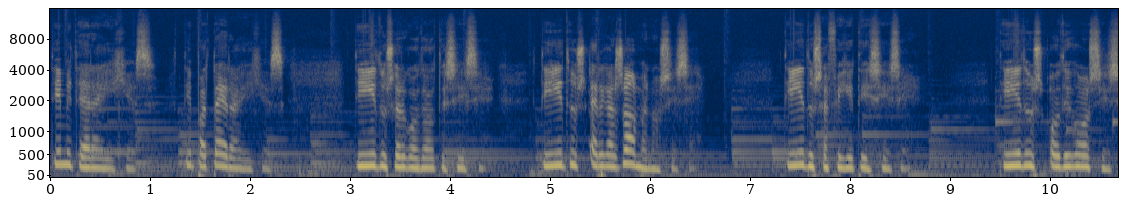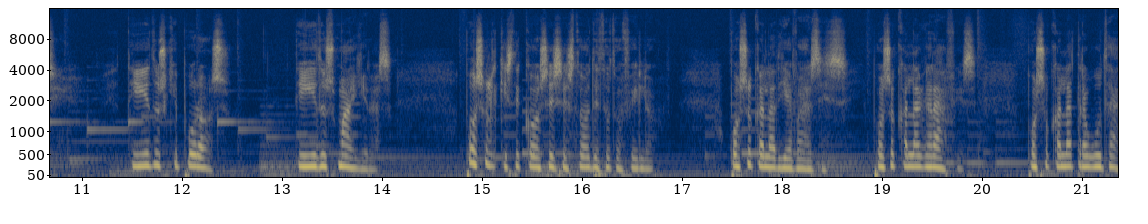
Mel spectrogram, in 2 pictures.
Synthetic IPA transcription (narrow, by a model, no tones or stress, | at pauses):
t̪imit̪e̞ɾɐiçes | t̪ipɐt̪e̞ɾɐiçe̞st̪iiðuse̞ɾɣo̞ðo̞t̪isise | t̪iiðuse̞ɾɣɐzo̞me̞no̞sise | t̪iiðusɐfiʝit̪isise | t̪iiðuso̞ðiɣo̞sise̥t̪iiðuscipuɾo̞st̪iiðuzmɐʝiɾɐs | po̞solicist̪iko̞sisest̪oɐnd̪iθɐt̪ofilo̞ | po̞so̞kɐlɐðʝɐvɐzispo̞so̞kɐlɐɣɾɐfispo̞so̞kɐlɐt̪ɾɐɣuðɐ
